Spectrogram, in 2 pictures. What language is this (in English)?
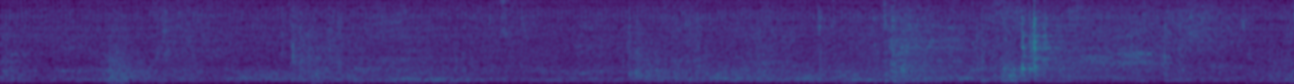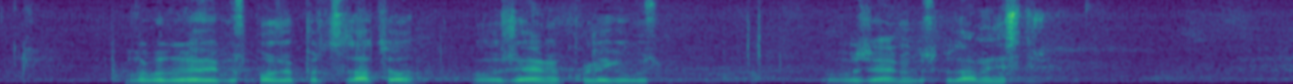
Bulgarian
